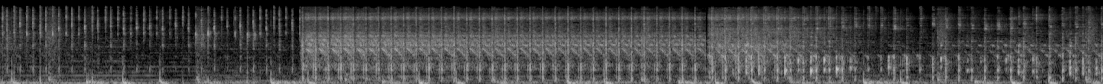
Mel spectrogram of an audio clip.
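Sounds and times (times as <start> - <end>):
gel blaster firing full-auto: 3.0 - 8.6.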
